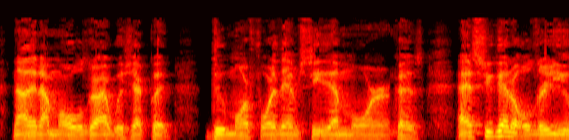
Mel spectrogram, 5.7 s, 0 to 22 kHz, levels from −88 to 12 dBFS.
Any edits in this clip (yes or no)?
yes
